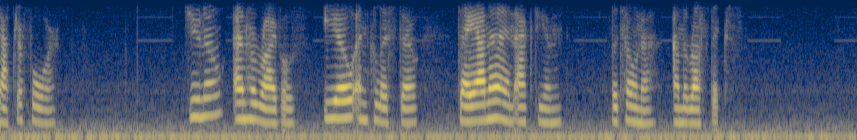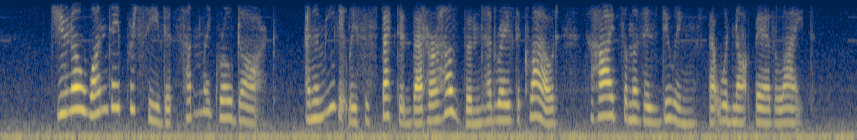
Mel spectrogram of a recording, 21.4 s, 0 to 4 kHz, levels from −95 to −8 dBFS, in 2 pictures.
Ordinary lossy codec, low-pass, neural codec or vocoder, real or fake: Opus, 24 kbps; 3.6 kHz; none; real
